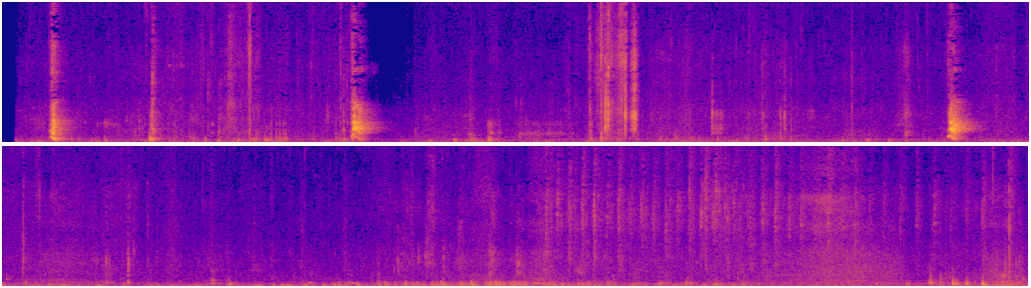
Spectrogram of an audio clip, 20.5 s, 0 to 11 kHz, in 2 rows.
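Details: Two 12-week-old Chihuahua puppies, Asher and Indigo, at play on December 3rd 2013: a few short sharp barks scattered through the first ten seconds, then quieter shuffling and rustling noise.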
